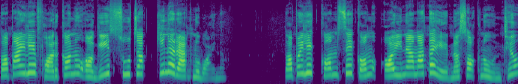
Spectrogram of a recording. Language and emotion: Nepali, angry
